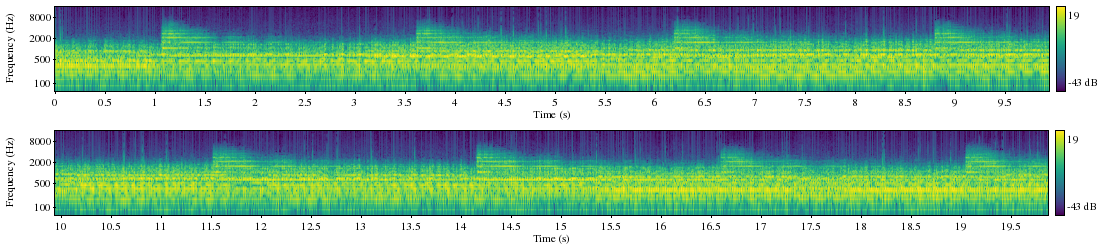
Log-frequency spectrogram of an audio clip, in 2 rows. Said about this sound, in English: I ask you to remain silent in your places while you listen in reverence to the chime of the mystic hour of 11. With us, the hour of remembrance.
